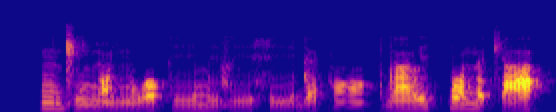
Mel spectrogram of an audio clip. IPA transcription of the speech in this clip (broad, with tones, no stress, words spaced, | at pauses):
ĩ˦ d͡ʒi˧ɲɔ̃˨jĩ˨ wo˦˨kiː˧ mi˧viː˧hiː˨˦ dɛ˨kɔ̃˨ | dã˧li˦ k͡po˦ nə˧t͡ʃa˨˦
